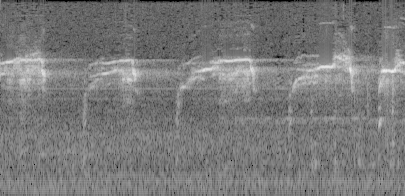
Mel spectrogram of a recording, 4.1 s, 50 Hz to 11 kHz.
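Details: Young bald eagle, 104 days old, at the Big Bear Valley nest camera on 27 July 2019, gives a run of shrill, high whistles, each slurring briefly upward then levelling off, five in quick succession.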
